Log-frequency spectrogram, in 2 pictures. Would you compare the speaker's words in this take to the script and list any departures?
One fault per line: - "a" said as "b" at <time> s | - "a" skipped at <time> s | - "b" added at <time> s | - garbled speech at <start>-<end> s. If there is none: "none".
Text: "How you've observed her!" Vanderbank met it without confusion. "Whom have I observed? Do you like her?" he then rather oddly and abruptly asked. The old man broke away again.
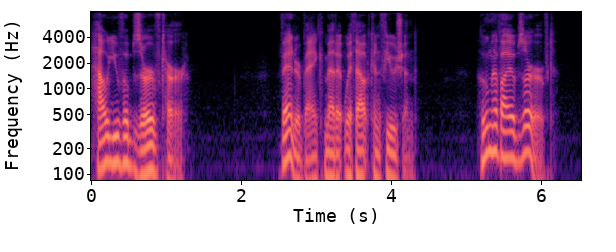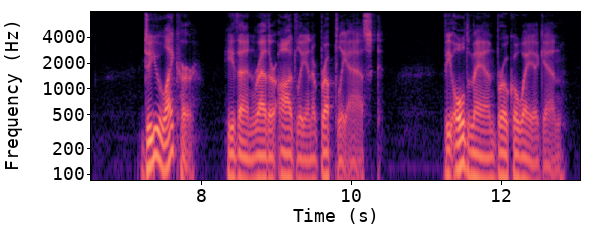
none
